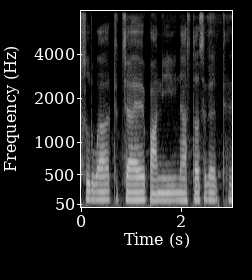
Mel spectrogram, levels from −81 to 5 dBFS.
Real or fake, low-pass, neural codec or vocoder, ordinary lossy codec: fake; none; codec, 16 kHz, 4 kbps, X-Codec, HuBERT features, trained on general audio; none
